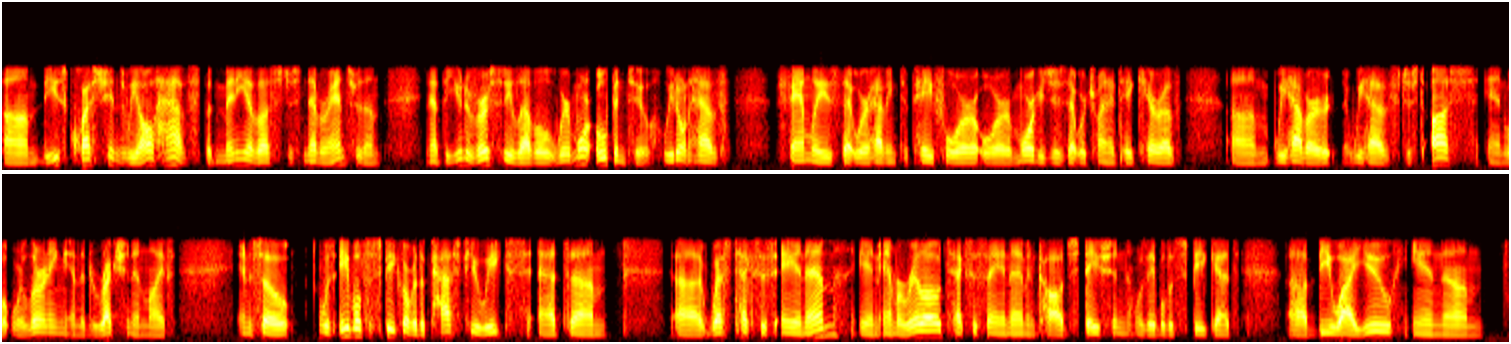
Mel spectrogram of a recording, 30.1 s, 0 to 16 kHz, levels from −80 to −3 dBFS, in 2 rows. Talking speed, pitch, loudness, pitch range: 185 wpm, 105 Hz, -19 LUFS, 100-125 Hz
